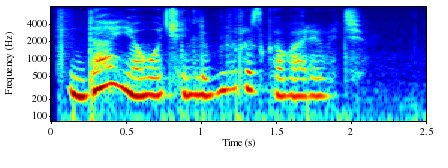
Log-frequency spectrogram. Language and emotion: Russian, neutral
